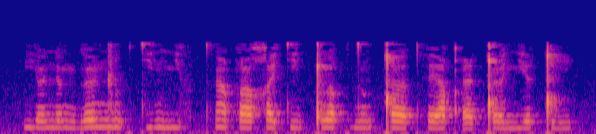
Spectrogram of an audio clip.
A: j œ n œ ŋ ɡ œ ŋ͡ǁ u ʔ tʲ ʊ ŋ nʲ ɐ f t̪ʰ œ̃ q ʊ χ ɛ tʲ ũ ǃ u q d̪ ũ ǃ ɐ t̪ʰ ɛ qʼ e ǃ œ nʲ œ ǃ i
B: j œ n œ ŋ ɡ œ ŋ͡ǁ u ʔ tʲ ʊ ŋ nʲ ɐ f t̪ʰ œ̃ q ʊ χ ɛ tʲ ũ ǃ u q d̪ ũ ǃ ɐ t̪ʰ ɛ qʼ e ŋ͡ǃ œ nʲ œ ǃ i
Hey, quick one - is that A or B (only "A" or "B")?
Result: A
